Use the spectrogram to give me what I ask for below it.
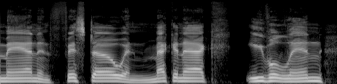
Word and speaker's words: Evil-Lyn: Ram Man and Fisto and Mekaneck, Evil-Lyn, whose name is just a phonetic way to pronounce Evelyn, they're all, quite frankly, pretty dumb, He-Man included.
